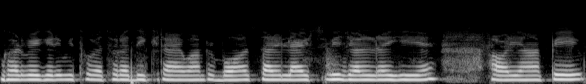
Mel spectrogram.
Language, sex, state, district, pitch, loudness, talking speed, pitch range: Hindi, female, Bihar, Jahanabad, 215 Hz, -13 LUFS, 205 wpm, 210-220 Hz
